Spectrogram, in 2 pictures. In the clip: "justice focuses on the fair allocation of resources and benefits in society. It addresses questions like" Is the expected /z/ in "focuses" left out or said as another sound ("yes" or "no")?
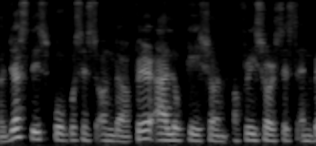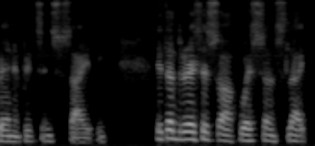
yes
